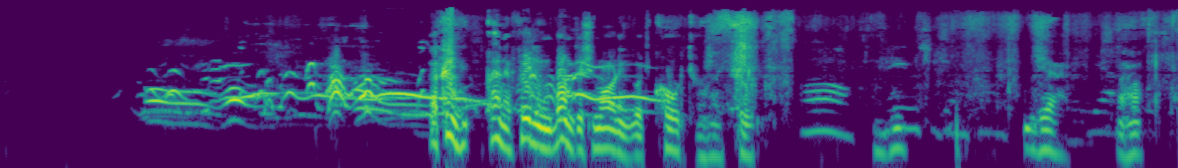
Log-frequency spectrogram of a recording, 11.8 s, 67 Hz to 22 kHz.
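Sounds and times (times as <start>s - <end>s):
several sled dogs howling together: 1.4s - 7.0s
speech: 4.3s - 7.8s, 8.7s - 11.7s.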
